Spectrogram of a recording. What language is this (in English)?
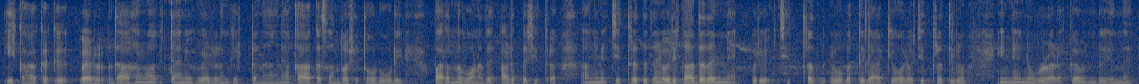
Malayalam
